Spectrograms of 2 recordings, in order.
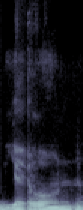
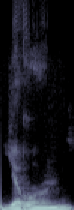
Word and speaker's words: Jeroen: So my Instagram handle is my name, Jeroen, which is spelled Jeroen, and then is love, ISLOVE, or my website, but you'll find my website on my Instagram as well.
